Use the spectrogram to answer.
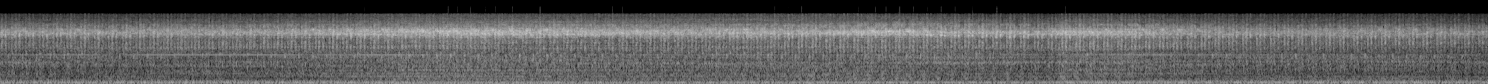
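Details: Golf 3 engine at steady idle with a sharp, even, high-pitched ticking about three and a half times a second; the cause is unclear.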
